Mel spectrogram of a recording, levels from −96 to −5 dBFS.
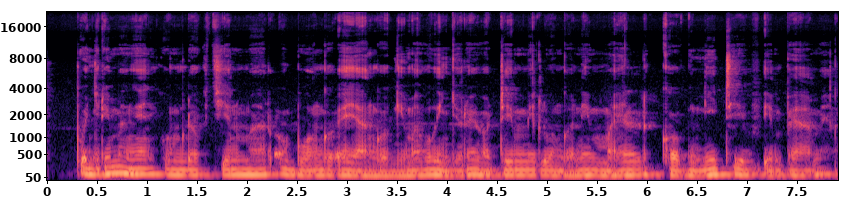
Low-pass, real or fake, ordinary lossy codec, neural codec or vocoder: none; real; none; none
